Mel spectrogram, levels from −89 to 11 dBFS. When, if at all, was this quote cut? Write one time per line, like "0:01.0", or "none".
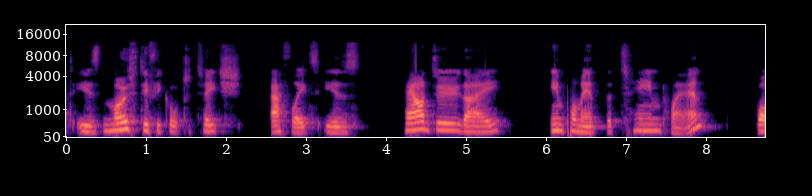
none

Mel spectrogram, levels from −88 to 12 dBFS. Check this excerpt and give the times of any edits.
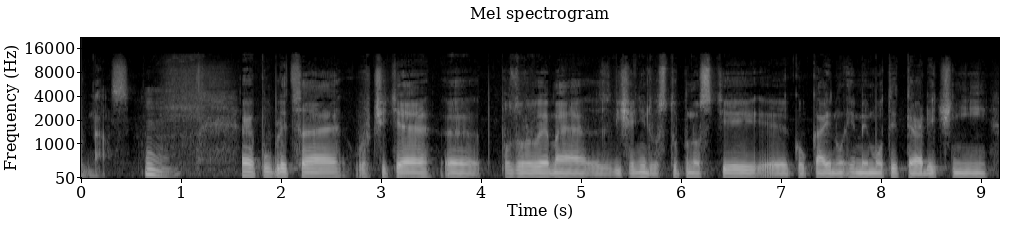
0:01.6

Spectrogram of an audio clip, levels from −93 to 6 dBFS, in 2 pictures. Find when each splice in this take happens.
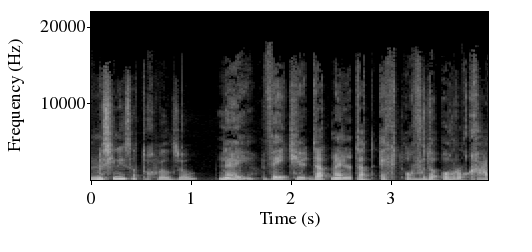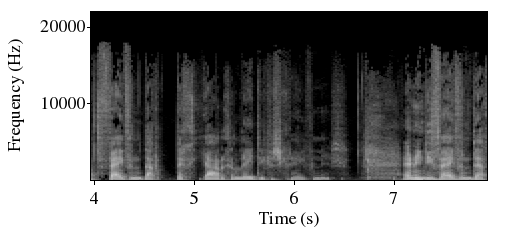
0:01.7
0:02.6

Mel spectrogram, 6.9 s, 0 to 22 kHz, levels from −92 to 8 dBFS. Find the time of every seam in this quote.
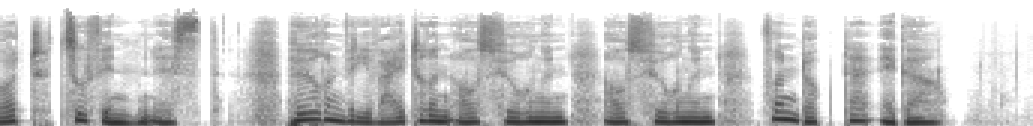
0:02.3
0:04.0

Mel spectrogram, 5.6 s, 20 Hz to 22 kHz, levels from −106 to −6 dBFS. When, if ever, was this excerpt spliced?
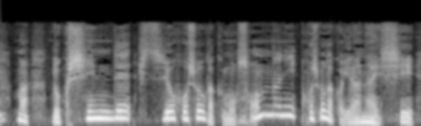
0:01.8

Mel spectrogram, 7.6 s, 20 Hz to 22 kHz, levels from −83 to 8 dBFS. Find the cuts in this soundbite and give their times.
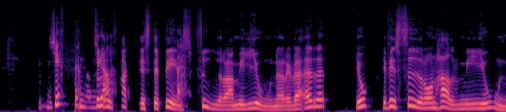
0:05.7

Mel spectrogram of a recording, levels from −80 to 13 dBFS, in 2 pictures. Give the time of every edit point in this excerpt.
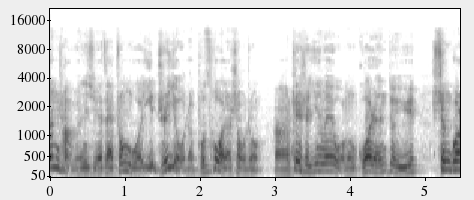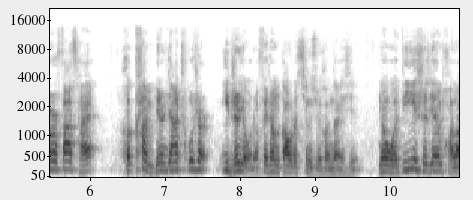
0:02.9
0:07.6

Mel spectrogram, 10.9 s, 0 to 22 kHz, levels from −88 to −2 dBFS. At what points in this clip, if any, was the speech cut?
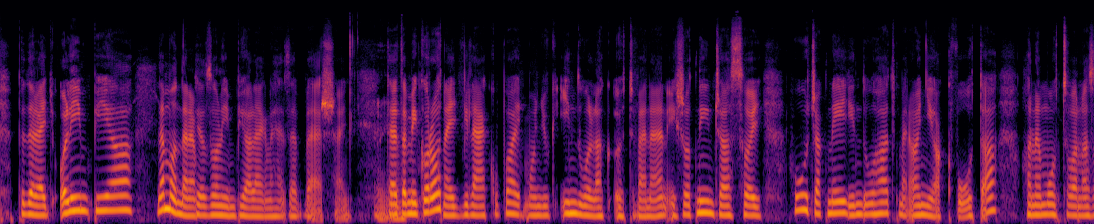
0:01.9
0:04.4
0:05.2
0:08.5

